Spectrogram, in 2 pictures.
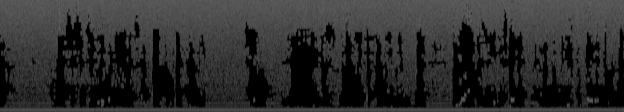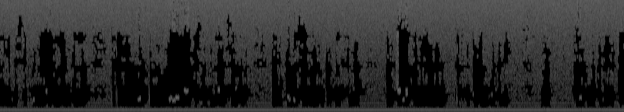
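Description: A middle-aged man speaks with animation into a microphone over loudspeakers.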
